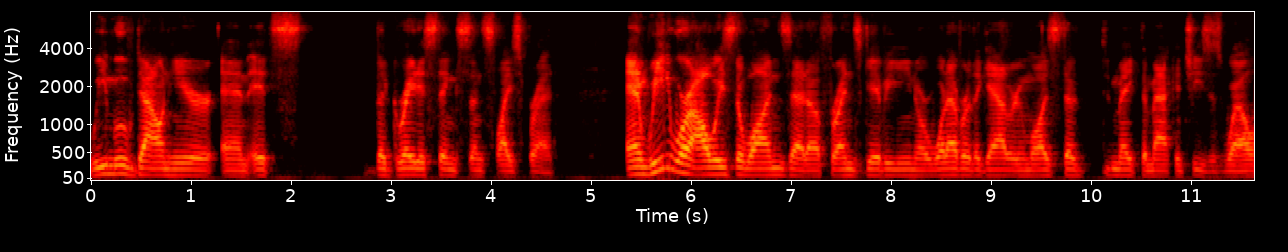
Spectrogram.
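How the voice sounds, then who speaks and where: A fairly low-pitched man with a Wisconsin accent, moderate pace, fairly even intonation and big swings in loudness, on a very clean recording with a silent background. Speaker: sports podcast co-host. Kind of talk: casual chat.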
